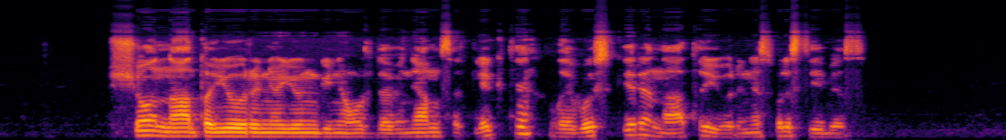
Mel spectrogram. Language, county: Lithuanian, Šiauliai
